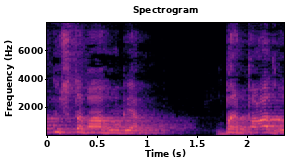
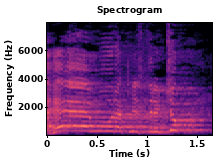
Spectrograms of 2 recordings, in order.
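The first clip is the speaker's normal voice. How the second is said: sharp raised rebuke, pitch much higher; Job rebuking wife; 10 semitones higher, 4 dB louder than usual. Retold or imitated. Job silencing his wife, sharp high rebuke. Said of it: "पर अय्यूब ने कहा".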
